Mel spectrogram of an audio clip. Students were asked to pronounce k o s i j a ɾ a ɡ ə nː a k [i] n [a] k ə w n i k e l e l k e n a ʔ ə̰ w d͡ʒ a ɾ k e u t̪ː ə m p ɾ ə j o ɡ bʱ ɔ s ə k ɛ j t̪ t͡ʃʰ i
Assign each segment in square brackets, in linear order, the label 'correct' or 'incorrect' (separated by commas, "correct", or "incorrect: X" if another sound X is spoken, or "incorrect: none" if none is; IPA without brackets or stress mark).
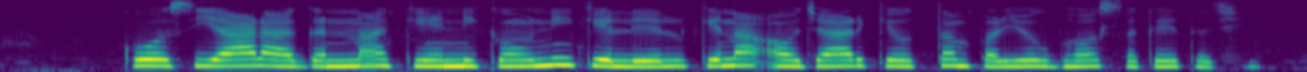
incorrect: e, incorrect: i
